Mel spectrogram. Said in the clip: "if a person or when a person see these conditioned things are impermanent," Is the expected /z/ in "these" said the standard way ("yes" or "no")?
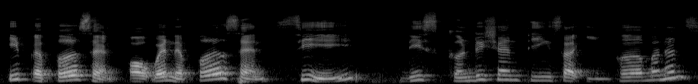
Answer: no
